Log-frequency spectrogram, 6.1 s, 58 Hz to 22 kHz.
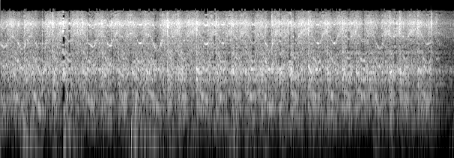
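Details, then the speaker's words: Truck (2011 Ram 1500 or 1975 Ford F-150) cranked by jumping the starter relay with a jumper wire: the starter turns the engine slowly with an uneven galloping rhythm of about 160 per minute; internal engine issues are suspected. "Yeah, we can hear that has a very uneven gallop to it. It's turning over slow. It's got uneven gallop."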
